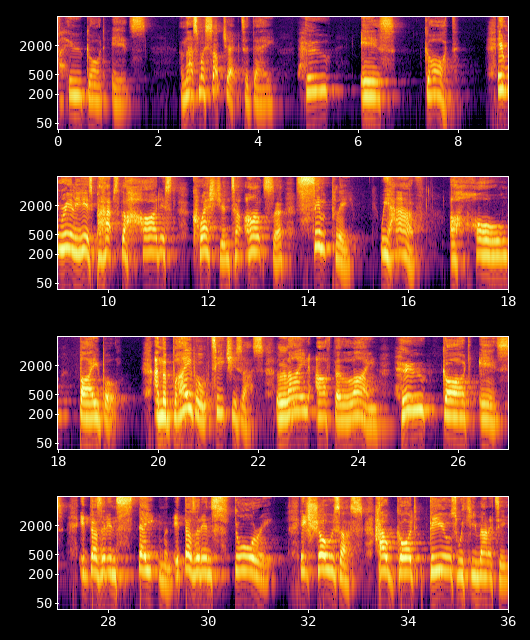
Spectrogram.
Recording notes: This sermon was preached at Welcome Baptist Church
